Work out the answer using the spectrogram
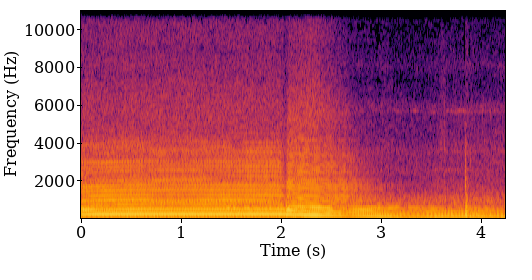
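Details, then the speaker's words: Toyota Corolla manual revved to around 8k rpm while racing, after a clutch pedal adjustment: engine holds a high, steady scream, then revs sag without real pull; the clutch slips as soon as it is revved, with the clutch master adjustment suspected. "Definitely you could hear it slipping then, so whatever I did, definitely got to switch it back and try to figure out where this thing likes to be happy at, because it's definitely slipping hard as soon as I rev it. Yeah, as soon as I rev it, it slips."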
